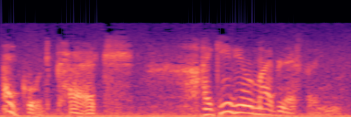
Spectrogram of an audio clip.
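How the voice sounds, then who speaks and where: An imperious high priestess with a deep voice, stately and full of cutting contempt. She is heard in a 1970s radio drama, dull in tone with clear background noise. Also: wildly swooping pitch, takes it slowly, heavily acted. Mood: haughty. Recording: noisy, dull 1970s radio broadcast with hum.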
